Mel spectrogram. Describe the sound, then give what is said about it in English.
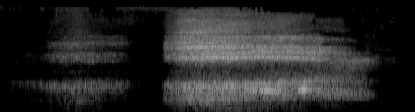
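A single yawn during a meditation session: a short breathy intake, a brief pause, then a long drawn-out exhale with a faint voiced, airy tone that fades away. No one speaks. “Now, in Bach meditation, I just yawned, and that's a signal that the process is working.”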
